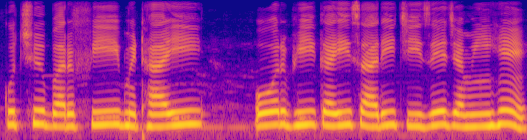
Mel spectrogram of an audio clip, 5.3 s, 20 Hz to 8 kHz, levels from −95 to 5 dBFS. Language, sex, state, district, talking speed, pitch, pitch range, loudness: Hindi, female, Madhya Pradesh, Bhopal, 115 wpm, 235 Hz, 225-250 Hz, -10 LUFS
